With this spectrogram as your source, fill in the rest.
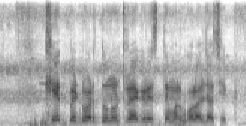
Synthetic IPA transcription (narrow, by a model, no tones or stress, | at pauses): kʰet̪̚peʈʋəɽt̪unũʈɾɛkəɾɪst̪emalkɔlald͡ʒat͡ʃʰek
